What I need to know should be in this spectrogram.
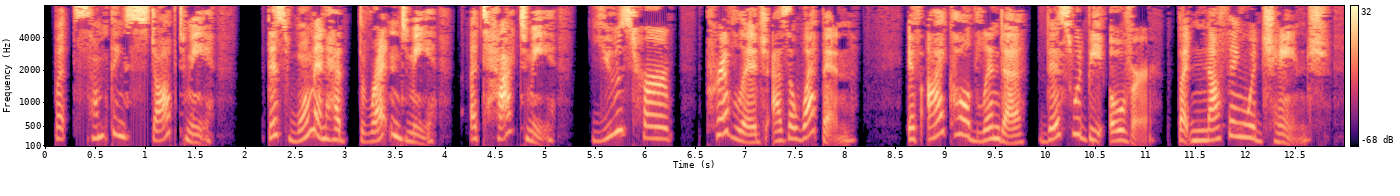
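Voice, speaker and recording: A woman's voice: a little high, a bit bright, breathy edge, no echo. A woman storyteller reading a scripted, dramatic first-person narration.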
